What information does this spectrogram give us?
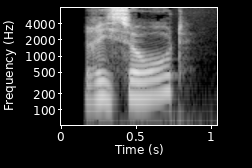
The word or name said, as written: resort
